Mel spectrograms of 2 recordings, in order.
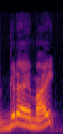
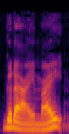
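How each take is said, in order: First: Bad Australian accent. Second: Louder, clumsy Australian "Good day, mate"; hammed-up Aussie greeting, badly faked; a poor Australian accent, pushed out louder. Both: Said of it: "I'm shit at my Australian accents".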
